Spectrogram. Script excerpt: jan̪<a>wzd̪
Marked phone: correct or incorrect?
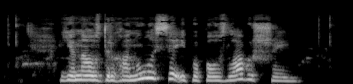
correct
